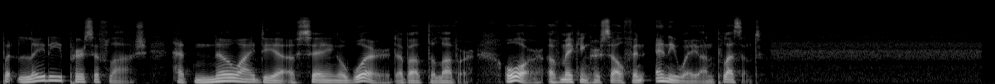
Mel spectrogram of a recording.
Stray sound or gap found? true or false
false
